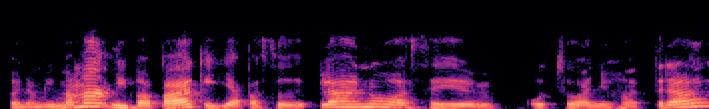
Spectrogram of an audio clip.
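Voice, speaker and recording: A Chilean woman in her forties chats as a guest with a bright, easy cheerfulness, often breaking into laughter. Her talk wanders with fillers and restarts. The sound is dull and lo-fi, as over a video call. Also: on the low side, animated, normal speed. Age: 40s. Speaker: guest, therapist. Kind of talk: casual conversation.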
